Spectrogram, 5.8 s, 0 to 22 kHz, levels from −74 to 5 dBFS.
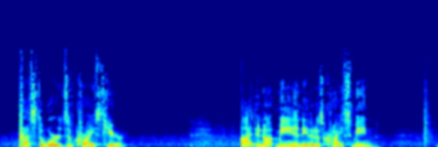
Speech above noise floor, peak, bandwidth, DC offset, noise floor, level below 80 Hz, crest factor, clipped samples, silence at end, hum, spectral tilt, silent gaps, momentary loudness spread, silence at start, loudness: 33 dB; 0 dBFS; 15 kHz; under 0.1%; -53 dBFS; -56 dBFS; 22 dB; under 0.1%; 0.15 s; none; -5 dB/octave; none; 11 LU; 0.25 s; -21 LUFS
